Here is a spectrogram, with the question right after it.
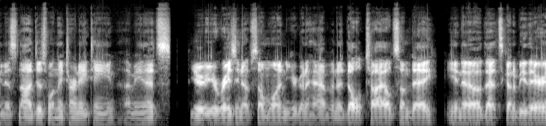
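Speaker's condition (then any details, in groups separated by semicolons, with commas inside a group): No condition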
